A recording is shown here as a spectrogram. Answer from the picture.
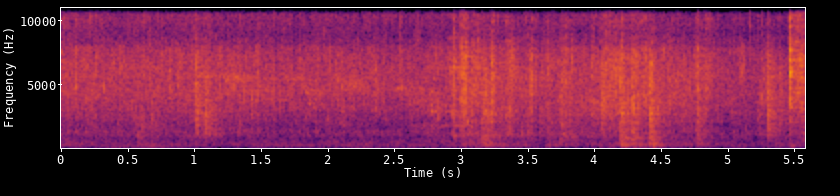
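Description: Chili chicken gravy sizzling in a wok as fried chicken pieces are stirred in, with the spatula scraping and knocking against the pan several times.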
